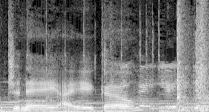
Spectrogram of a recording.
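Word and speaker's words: Jhené Aiko: Number two was, I don't know how to say her name, Janae Aiko.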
